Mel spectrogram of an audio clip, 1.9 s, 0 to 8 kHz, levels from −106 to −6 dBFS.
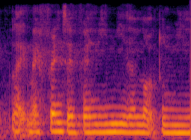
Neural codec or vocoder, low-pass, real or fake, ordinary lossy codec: codec, 24 kHz, 6 kbps, HILCodec; 7.2 kHz; fake; none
